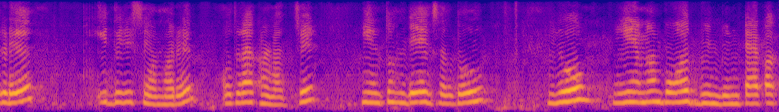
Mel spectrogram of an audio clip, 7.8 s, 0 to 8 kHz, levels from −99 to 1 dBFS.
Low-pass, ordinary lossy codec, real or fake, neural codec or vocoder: none; none; fake; codec, 16 kHz, 2 kbps, FreqCodec, smaller model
